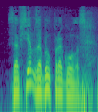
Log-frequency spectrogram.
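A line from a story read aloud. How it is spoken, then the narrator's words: Sigh. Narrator (Russian): вздохнул сэр Кофа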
